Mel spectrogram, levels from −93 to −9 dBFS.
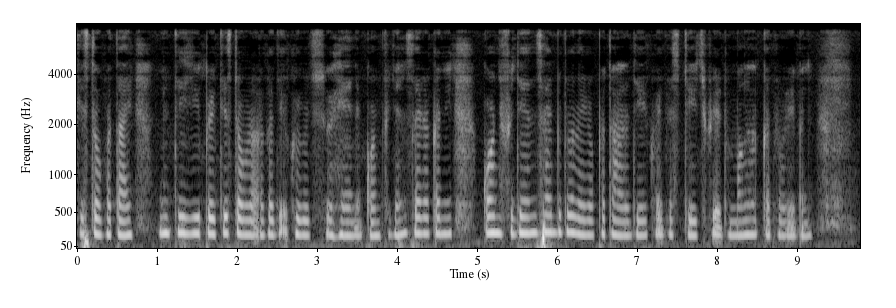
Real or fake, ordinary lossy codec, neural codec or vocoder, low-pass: fake; none; autoencoder, 48 kHz, 32 numbers a frame, DAC-VAE, trained on Japanese speech; 7.2 kHz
